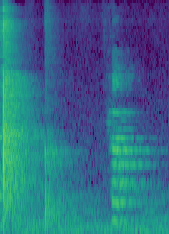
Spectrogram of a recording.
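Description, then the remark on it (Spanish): Two sharp hand claps given as applause for two women, the first loud with a short wash of noise after it, the second a quicker slap. A steady, buzzy tonal sound then takes over to the end. “Un fuerte aplauso, aplauso y abrazo para ustedes, las dos Nos vemos a la próxima.”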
